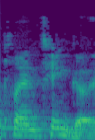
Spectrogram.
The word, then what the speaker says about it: Plantinga: Properly, in fact, I did get his name right. It's Alvin Plantinga, and the book is called Where the Conflict Really Lies, Science, Religion, and Naturalism.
